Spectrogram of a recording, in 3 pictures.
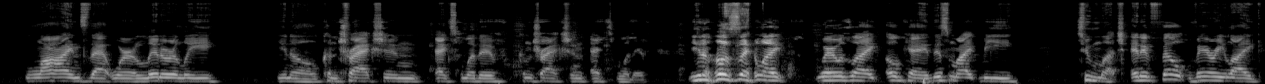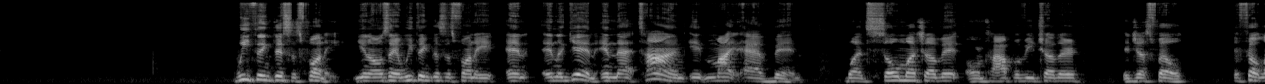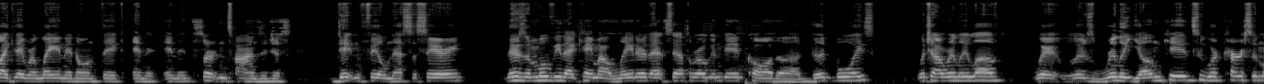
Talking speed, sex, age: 185 wpm, male, 30-49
